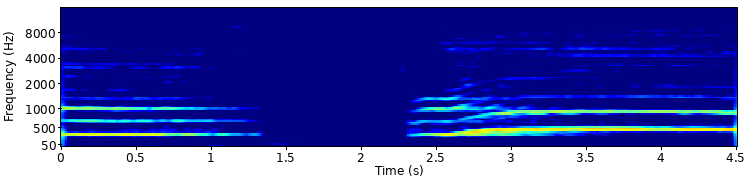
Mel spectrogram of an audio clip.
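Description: A wolf howls in two long, smooth notes: one held low, then one sliding up and sustaining.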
